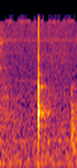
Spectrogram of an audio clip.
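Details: A single sharp click in a quiet room as a Turbuhaler base is twisted to load a dose, shown during an asthma and COPD inhaler-technique seminar with an add-on grip fitted to the base to make turning easier.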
